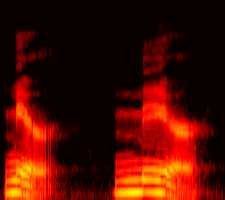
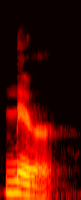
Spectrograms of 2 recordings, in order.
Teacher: Just pronounce it like one long R. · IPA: ˈmɪrər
